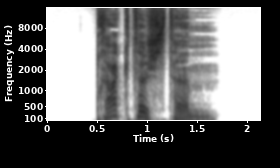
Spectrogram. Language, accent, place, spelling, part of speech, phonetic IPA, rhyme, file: German, Germany, Berlin, praktischstem, adjective, [ˈpʁaktɪʃstəm], -aktɪʃstəm, De-praktischstem.ogg
- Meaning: strong dative masculine/neuter singular superlative degree of praktisch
